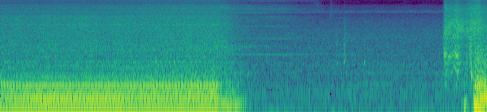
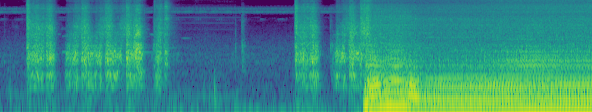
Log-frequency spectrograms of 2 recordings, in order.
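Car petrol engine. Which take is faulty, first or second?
second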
